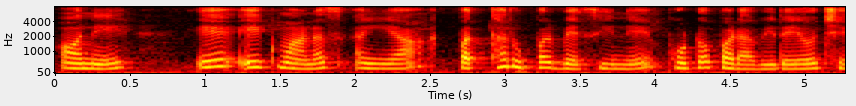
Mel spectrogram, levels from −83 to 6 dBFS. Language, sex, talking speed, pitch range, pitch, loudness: Gujarati, female, 125 wpm, 215-250 Hz, 230 Hz, -22 LUFS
